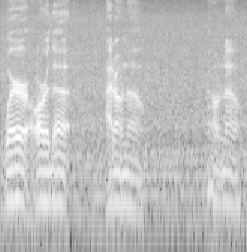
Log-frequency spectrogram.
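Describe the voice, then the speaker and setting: A man's voice: on the low side, flat delivery, unhurried, vocal fry, noisy background. Laid-back slangy male streamer. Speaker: game streamer. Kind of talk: casual live-stream chat.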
